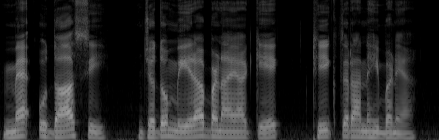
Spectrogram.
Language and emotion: Punjabi, sad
